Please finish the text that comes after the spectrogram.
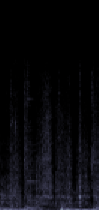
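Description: A hooked hand tool scrapes and rubs grout out of the joints of a pool, giving short, close, gritty strokes in an uneven rhythm.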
